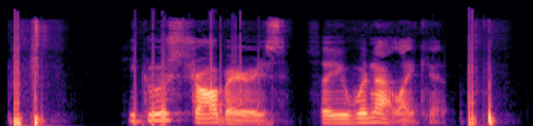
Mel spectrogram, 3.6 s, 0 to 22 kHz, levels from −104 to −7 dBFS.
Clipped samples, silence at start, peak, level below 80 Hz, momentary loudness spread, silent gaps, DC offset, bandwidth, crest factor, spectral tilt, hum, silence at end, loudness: under 0.1%; 0.1 s; -8 dBFS; -50 dBFS; 16 LU; 0.57-0.80 s; under 0.1%; 16 kHz; 20 dB; -6.5 dB/octave; none; 0.25 s; -27 LUFS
